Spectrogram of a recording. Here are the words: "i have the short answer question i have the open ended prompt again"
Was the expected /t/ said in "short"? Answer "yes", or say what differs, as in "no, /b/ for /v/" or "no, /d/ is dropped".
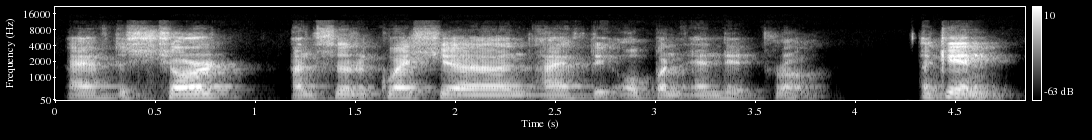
yes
